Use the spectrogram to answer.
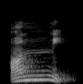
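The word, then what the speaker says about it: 언니: di sini ada onni tulisannya memang eon ni tapi robun harus bacanya onni lihat mulut sem onni onni ya Jadi kalau yang tadi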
